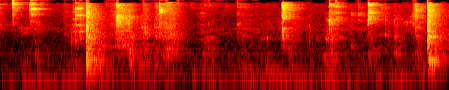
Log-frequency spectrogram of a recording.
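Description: Eating sounds: chopsticks clicking and tapping irregularly against ceramic bowls and plates, with sipping and chewing mouth noises between the clicks.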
